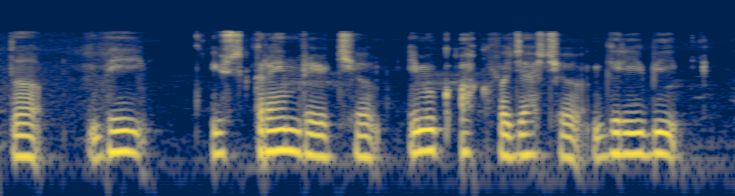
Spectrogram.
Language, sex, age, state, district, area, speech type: Kashmiri, male, 30-45, Jammu and Kashmir, Kupwara, rural, spontaneous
